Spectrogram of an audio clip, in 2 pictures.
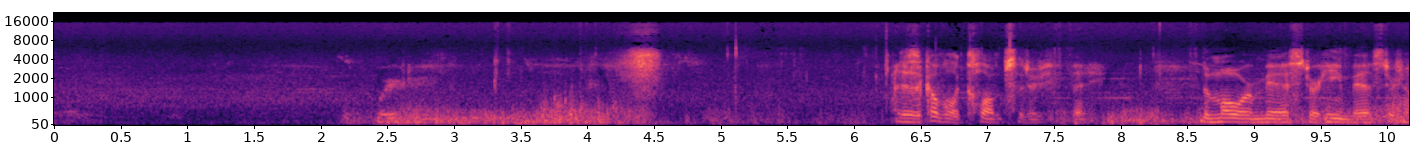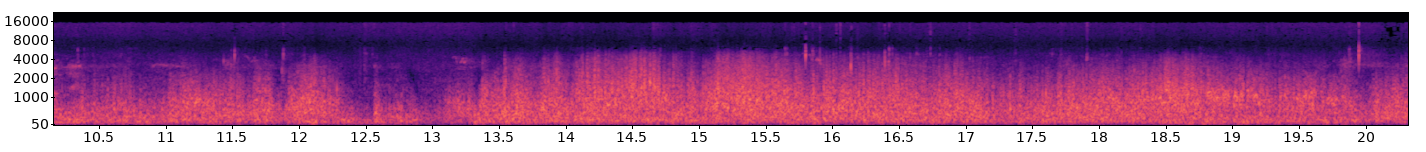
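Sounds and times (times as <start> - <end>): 
wind blowing hard across a mown lawn buffeting the microphone: 0.0 - 20.3
speech: 2.2 - 4.6, 6.3 - 10.8.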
